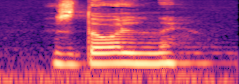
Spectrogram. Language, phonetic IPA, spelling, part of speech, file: Belarusian, [ˈzdolʲnɨ], здольны, adjective, Be-здольны.ogg
- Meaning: 1. able, capable 2. gifted, bright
